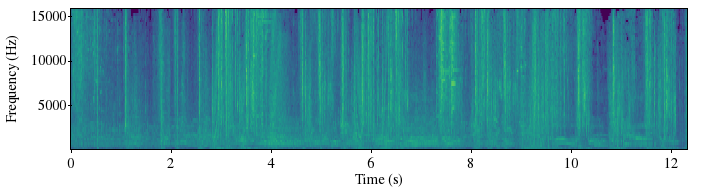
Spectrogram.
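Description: Punches and kicks land with sharp, heavy thuds in quick succession.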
